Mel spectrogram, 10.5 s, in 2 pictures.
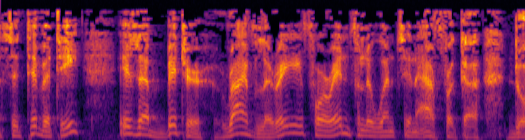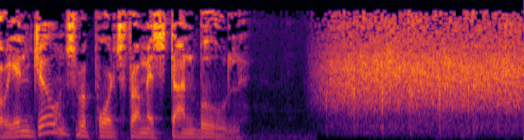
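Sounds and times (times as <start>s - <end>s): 
speech: 0.0s - 7.8s
parliamentary deputies applauding: 8.4s - 10.4s.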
